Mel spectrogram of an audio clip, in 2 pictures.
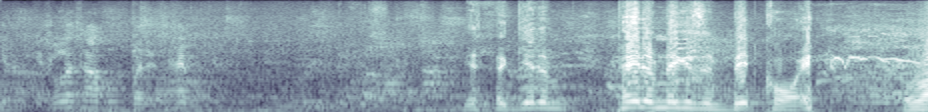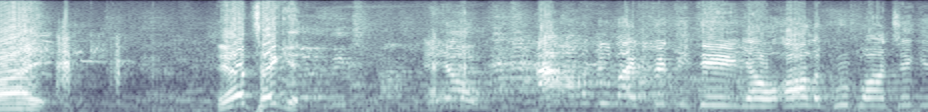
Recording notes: Live At The Spot. Go live on location at The Spot.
